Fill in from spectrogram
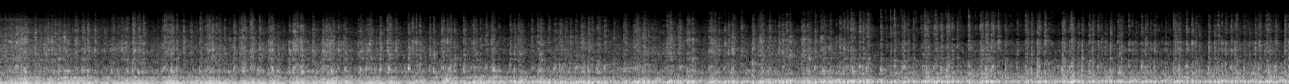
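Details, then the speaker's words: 1989 Ford Mustang GT V8, first start after sitting over 10 years: deep, even idle with a smooth steady beat, no misses, knocks or hunting, oil pressure good; normal idle, voltage still to be checked. "Idle looks good. Gotta check on that voltage and we should be good."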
